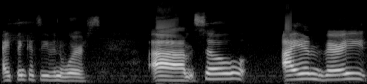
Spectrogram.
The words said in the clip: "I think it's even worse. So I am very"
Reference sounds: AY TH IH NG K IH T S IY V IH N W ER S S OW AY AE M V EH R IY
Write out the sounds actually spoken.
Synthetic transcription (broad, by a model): AY TH IH NG K IH T S IY V IH N W ER S S OW AY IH M V EH R IY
